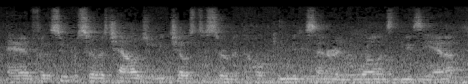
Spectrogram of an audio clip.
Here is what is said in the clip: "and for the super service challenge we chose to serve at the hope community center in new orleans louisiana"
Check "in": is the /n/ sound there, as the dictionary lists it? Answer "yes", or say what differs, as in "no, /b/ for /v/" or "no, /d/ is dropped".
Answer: yes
